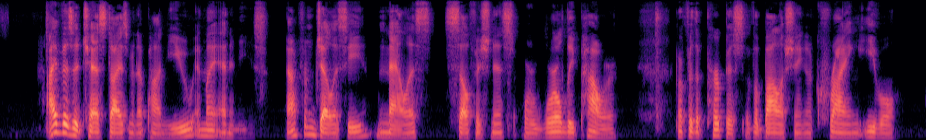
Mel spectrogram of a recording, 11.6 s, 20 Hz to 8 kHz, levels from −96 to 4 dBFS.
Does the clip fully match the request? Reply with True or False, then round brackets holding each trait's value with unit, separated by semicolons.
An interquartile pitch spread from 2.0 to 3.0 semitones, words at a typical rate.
False (2.6 semitones; 130 wpm)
